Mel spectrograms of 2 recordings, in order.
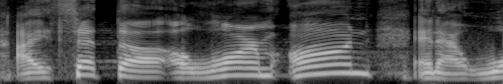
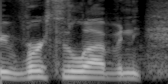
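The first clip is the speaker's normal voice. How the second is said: ordinary talk, nothing marked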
